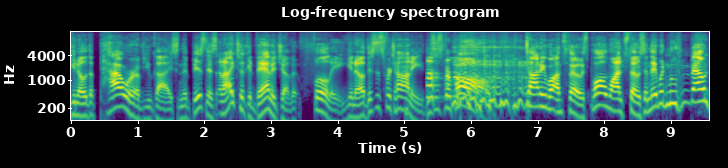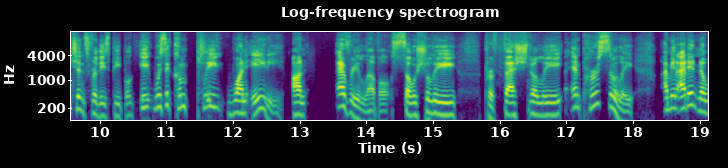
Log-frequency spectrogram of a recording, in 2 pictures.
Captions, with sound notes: You know, the power of you guys in the business. And I took advantage of it fully. You know — “This is for Tonne. This is for Paul.” [laughter] “Tonne wants those. Paul wants those.” And they would move mountains for these people! It was a complete one-eighty on every level. Socially, professionally, and personally. I mean, I didn’t know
